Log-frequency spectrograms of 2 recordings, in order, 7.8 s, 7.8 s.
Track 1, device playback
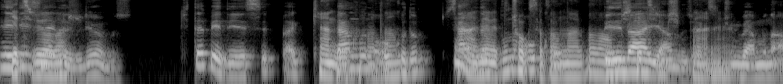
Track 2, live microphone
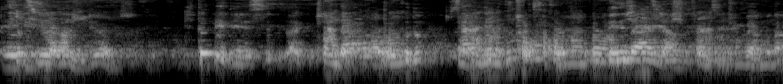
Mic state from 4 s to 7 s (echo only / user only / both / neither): echo only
